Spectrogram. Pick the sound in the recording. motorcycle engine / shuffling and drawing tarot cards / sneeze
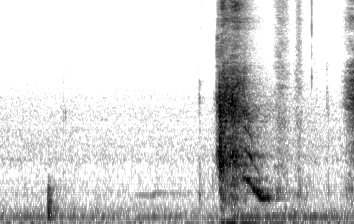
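sneeze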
